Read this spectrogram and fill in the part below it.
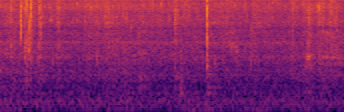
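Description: Light brown sugar being stirred into a sizzling pan for a red wine cherry sauce, a soft continuous frying hiss with faint utensil taps, quiet and close.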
